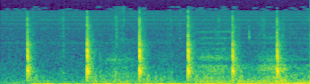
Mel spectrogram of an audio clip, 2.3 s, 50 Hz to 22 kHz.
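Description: Four light button clicks at uneven spacing: the hardware buttons of a Korg KP3 Kaoss Pad being pressed.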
